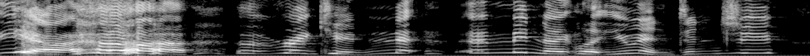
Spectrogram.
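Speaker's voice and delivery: high, loud laughing cover; nervous laugh. Acted. Mike reassuring the kid, forced laughing.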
